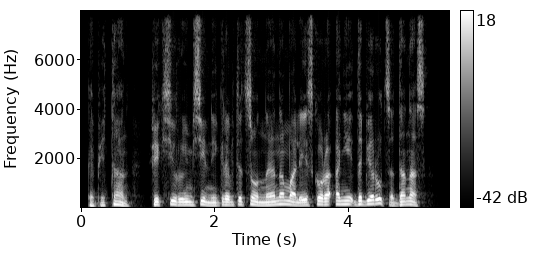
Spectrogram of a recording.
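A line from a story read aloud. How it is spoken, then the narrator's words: Uncertain first mate. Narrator (Russian): помощника капитана, который неуверенно сказал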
